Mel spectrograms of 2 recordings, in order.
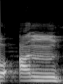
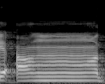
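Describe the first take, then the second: First: The n is a full tongue-tip n. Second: The n is a held nasal sound. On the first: The speaker calls it wrong. "ज़बान की नोक जो है वो हमारे तालू से जाकर मिल जाती है। इस तरह हमको नहीं पढ़ना है" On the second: The speaker calls it right. "थोड़ी देर नाक में आवाज़ को रोक कर गुन्ना के साथ हमको पढ़ना है"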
